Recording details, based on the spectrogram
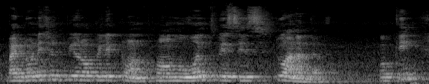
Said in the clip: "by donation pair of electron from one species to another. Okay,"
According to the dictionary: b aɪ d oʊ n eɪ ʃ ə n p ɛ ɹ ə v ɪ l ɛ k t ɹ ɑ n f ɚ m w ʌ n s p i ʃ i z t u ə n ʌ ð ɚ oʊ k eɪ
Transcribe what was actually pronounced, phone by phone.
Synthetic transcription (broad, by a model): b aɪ d oʊ n eɪ ʃ ə n p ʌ ɹ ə p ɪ l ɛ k t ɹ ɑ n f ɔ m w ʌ n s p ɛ s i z t u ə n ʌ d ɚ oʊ k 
